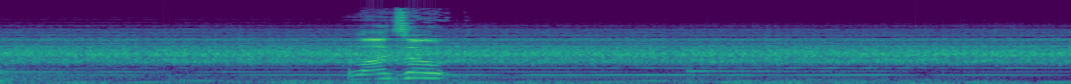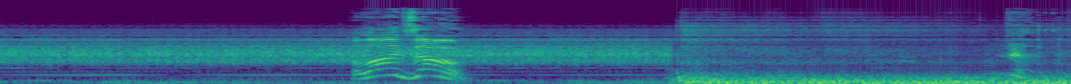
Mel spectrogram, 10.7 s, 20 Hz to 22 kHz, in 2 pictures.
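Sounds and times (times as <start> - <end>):
heavy sustained low rumble: 0.0 - 10.6
speech: 1.8 - 2.4, 7.1 - 7.8, 10.4 - 10.6
massive explosion boom: 8.7 - 10.6.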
